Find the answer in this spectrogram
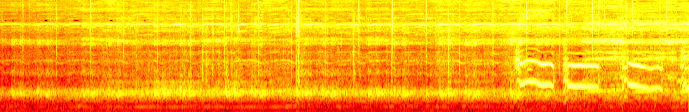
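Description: Battery-powered light-up toy train engine running, giving a steady electronic buzz with faint regular clicks. From about eight seconds in it plays a run of four short, slightly falling electronic tones.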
